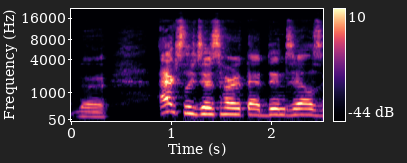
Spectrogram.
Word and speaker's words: Denzel: That the actually just heard that Denzel's name is not Denzel, it's Denzel.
